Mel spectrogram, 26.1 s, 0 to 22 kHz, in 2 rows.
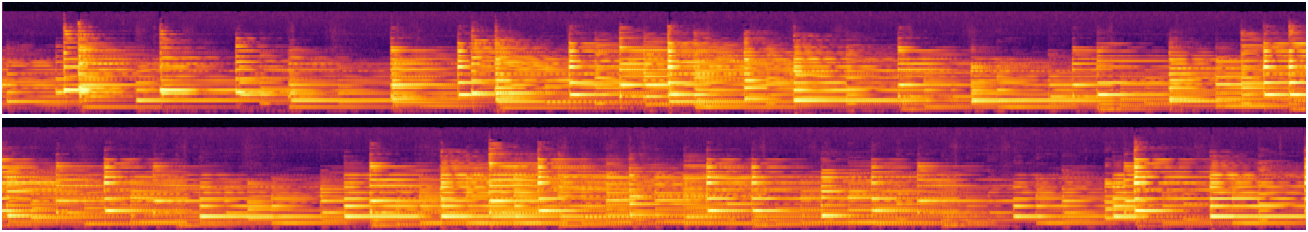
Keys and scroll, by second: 0.9 ctrl+space, 1.9 space, 3.0 space, 11.1 space, 11.6 space, 16.2 ctrl+space.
